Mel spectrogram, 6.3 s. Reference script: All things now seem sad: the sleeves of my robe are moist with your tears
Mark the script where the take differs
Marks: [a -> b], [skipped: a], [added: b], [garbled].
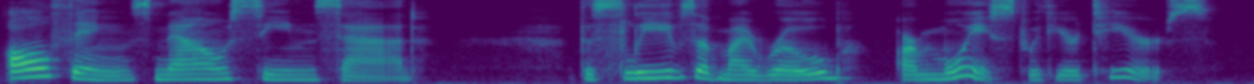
All things now seem sad: the sleeves of my robe are moist with your tears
